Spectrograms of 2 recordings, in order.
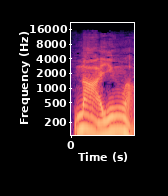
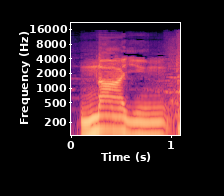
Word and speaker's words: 那英: 那么诸如此类的呢，还有那英老师，其实他的名字应该叫那英，以及庾澄庆啊，是不是大家都喜欢叫庾澄庆啊？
